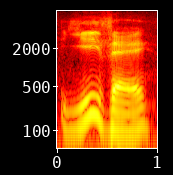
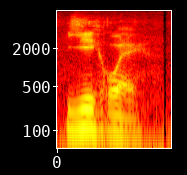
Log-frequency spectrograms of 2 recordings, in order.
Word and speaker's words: Yahweh: It's possible that the V sound may have come from a Germanic European influence. So rather than Yiveh, it would be Yihweh.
